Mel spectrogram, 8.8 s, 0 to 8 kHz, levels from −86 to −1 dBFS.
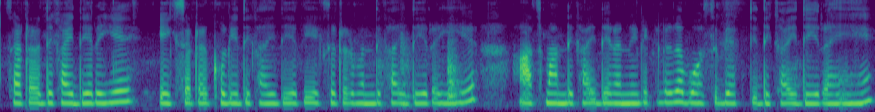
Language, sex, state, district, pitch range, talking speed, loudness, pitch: Hindi, female, Uttar Pradesh, Jalaun, 250-260 Hz, 235 wpm, -26 LUFS, 255 Hz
